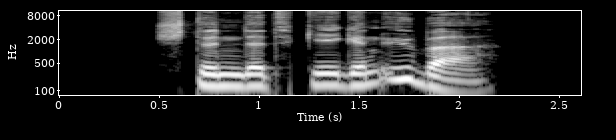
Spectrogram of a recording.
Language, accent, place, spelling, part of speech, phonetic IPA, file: German, Germany, Berlin, stündet gegenüber, verb, [ˌʃtʏndət ɡeːɡn̩ˈʔyːbɐ], De-stündet gegenüber.ogg
- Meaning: second-person plural subjunctive II of gegenüberstehen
